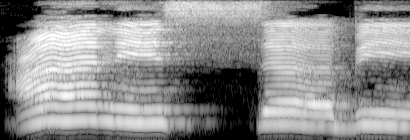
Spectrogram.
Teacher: Anis sabil alif lam syamsiyah lam dari sukun selepasnya ada sabdu, terus tekan ke dalam sin. Anis sin sifat hurufnya safir kena bunyikan anis sabil.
